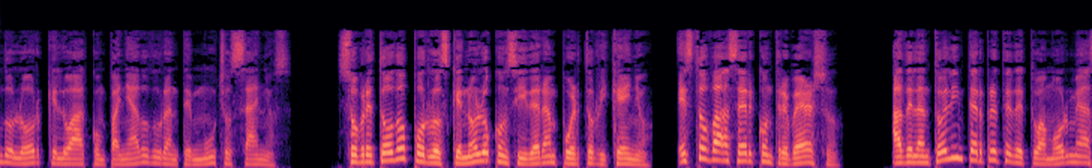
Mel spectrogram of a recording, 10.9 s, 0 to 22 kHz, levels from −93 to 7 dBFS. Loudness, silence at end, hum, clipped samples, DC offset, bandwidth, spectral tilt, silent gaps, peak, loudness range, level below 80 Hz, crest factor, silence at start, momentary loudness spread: -19 LUFS; 0 s; none; under 0.1%; under 0.1%; 11 kHz; -5 dB/octave; 2.93-3.32 s, 6.55-6.76 s, 8.44-8.84 s; -2 dBFS; 5 LU; -54 dBFS; 18 dB; 0 s; 9 LU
